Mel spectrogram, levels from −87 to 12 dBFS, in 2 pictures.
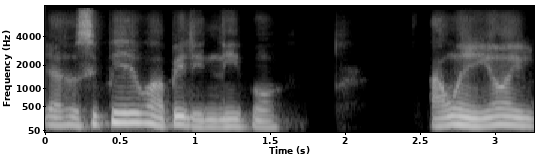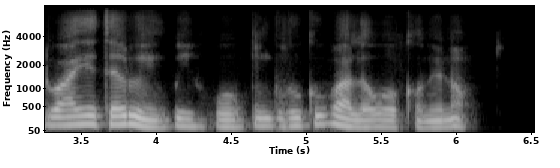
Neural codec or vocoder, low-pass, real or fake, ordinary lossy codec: codec, 16 kHz, 0.7 kbps, FocalCodec; 7.2 kHz; fake; none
